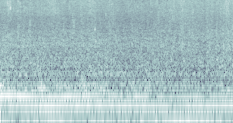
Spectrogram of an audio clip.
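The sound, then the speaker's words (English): A boat engine roars steadily and loud as the boat, the Orion, spins around, a deep constant drone with churning water and wind noise over it, no voices. “The engine roared as Lizard spun the Orion around, back towards the unpure things.”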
